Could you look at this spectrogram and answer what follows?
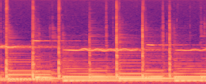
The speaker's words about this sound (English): So the second little pig started to build his house, banging and hammering and whistling as he worked.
